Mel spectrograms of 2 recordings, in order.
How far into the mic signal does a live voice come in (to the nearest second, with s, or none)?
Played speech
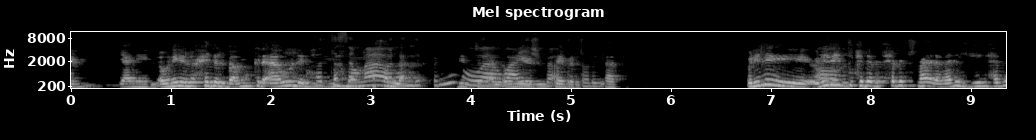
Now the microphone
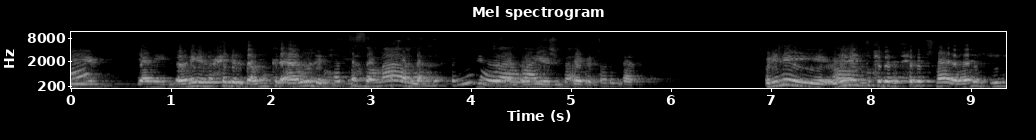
none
